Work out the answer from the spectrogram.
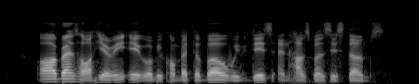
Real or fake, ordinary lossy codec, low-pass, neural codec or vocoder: real; none; 7.2 kHz; none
